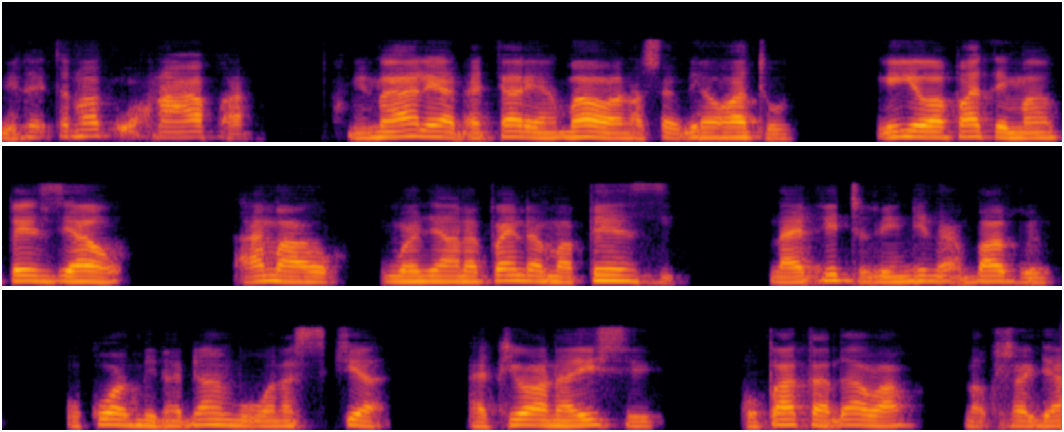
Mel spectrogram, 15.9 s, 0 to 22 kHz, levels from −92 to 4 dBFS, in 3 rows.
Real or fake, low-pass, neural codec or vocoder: fake; 7.2 kHz; codec, 16 kHz, 1 kbps, FunCodec, trained on Chinese and English, 50 frames a second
